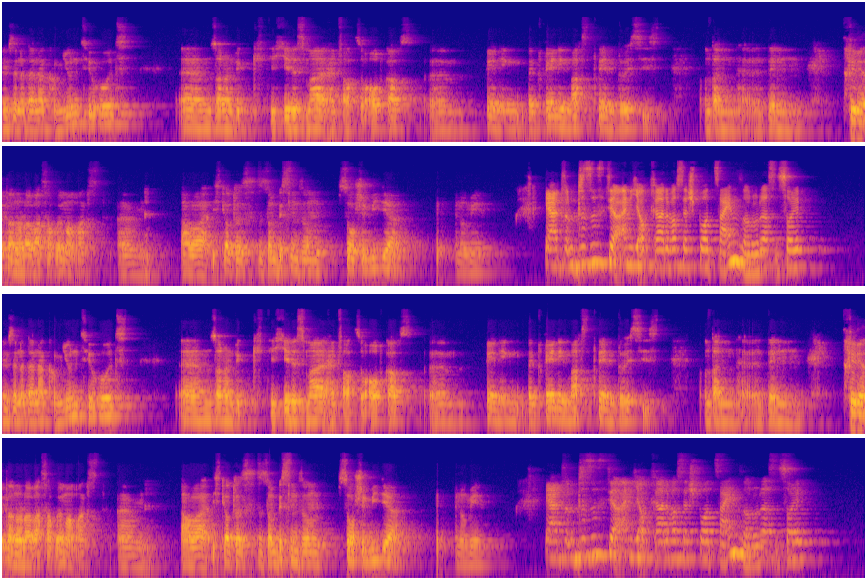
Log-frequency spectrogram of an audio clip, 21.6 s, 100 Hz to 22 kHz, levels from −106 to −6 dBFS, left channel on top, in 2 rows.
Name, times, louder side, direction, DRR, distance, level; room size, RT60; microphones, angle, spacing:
voice 1, 0.0-1.5 2.2-5.1 5.3-5.7 6.1-8.5 8.8-12.0 12.2-12.7 13.0-15.8 16.4-16.8, right 2 dB, 35° right, 8 dB, 0.4 m, -31 dB
voice 2, 17.3-20.7, left 5 dB, 85° left, 8 dB, 0.4 m, -31 dB
8.0 x 7.7 x 2.6 m, 0.83 s
head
